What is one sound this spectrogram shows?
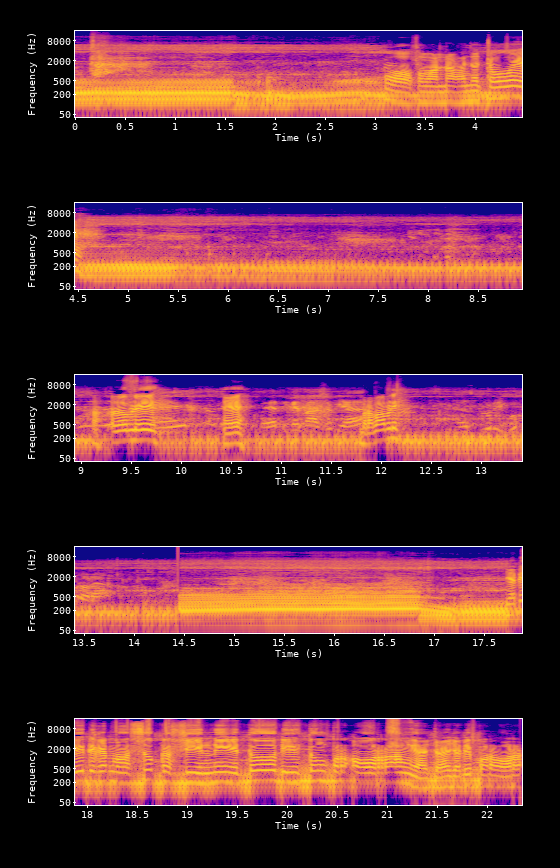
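A motorcycle engine idles and runs steadily as it rides along.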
